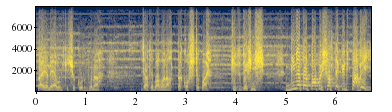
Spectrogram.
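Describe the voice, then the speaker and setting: Film drama: a grave, righteous elder son, animated delivery, score behind. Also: male voice, a little high, brisk, heavily acted, rough recording. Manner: earnest, pleading, accusing. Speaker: elder brother. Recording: film soundtrack with music underneath.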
